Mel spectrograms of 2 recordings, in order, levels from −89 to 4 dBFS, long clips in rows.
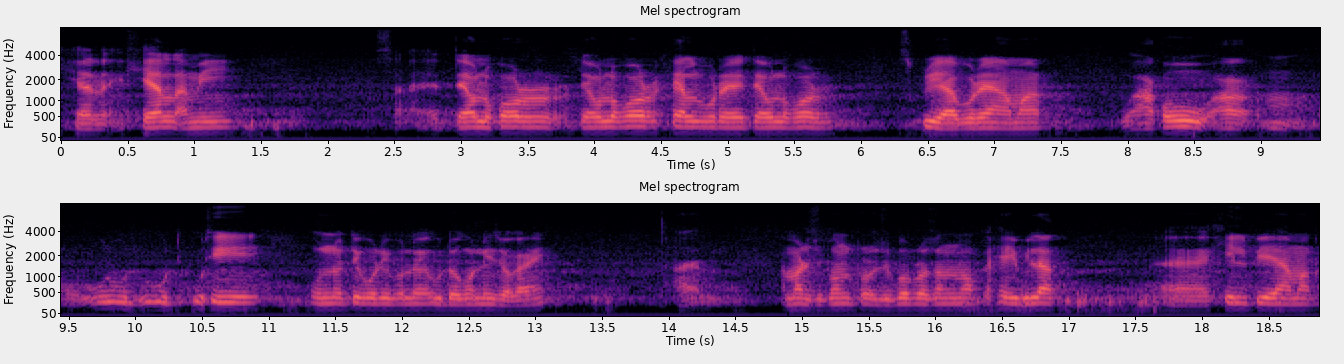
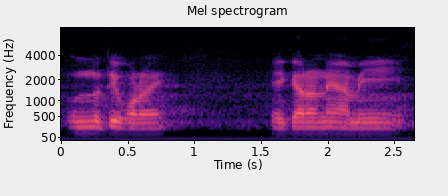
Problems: none marked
